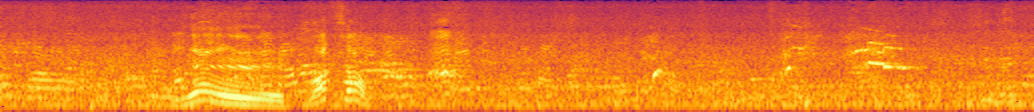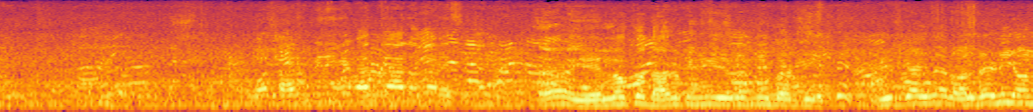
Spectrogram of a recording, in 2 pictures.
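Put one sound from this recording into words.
Young children shout and squeal close by in an echoing hall.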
